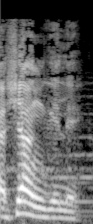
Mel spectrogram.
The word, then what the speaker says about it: Cángele: Si fuera pronunciado en turco sería Yangele, porque la C se pronuncia como Yaye, Yiyo, Yo. Le dicen, la C la pronuncian bien, pero dicen Kangele, le dicen.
